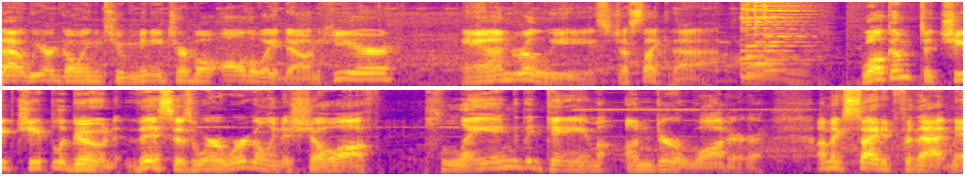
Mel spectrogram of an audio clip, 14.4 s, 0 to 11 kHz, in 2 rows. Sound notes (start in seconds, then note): 5.5 Mario Selection Sound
